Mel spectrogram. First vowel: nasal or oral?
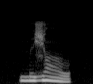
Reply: oral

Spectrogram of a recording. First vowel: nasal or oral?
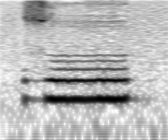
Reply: nasal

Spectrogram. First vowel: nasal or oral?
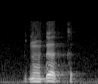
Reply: nasal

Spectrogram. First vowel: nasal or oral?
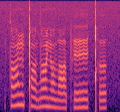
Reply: nasal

